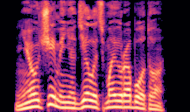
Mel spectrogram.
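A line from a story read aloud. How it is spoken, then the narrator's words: Snapping retort. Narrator (Russian): огрызнулся Хусин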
